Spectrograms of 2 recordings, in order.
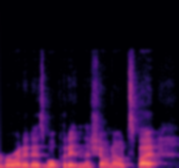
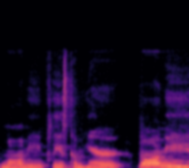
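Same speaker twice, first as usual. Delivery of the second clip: put-on a child's voice crying out from downstairs; imitated scream for mommy; 5 semitones higher, much slower than usual. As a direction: call for mommy in growing panic. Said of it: "my voice, like, screaming".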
